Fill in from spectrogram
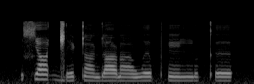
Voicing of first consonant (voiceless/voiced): voiceless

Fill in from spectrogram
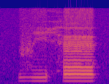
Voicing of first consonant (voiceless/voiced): voiced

